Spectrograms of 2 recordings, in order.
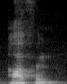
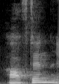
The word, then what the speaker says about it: often: But once there was a time people used to pronounce this T. And after that, people started not pronouncing that T, keeping it silent often. But nowadays, people are using both pronunciation, often and often.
